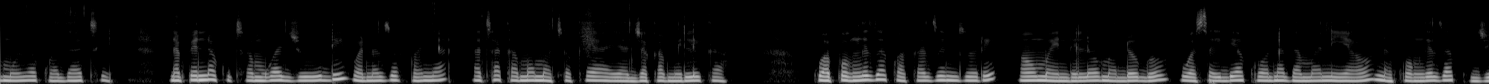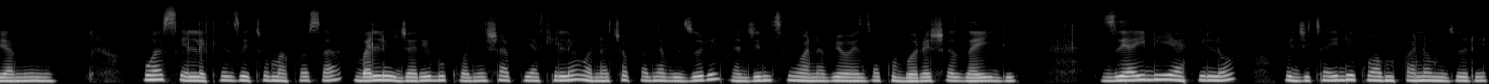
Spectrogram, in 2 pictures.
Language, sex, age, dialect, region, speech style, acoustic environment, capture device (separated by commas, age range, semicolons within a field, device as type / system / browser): Swahili, female, 25-34, Kenya - Nairobi Sheng-influenced, Kenya, happy; relaxed; focused, appliances; silence; nature; people talking, mobile / Linux / Chrome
